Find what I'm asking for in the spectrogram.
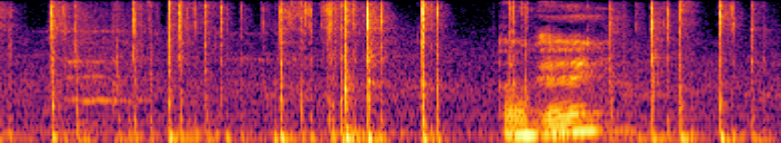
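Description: Password keys tapped on a computer keyboard in quick, uneven clicks, close and clear, with a short spoken word partway through.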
